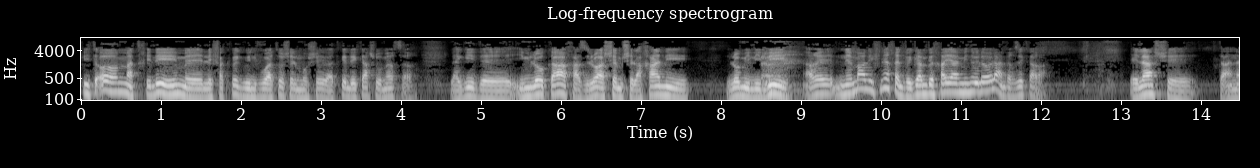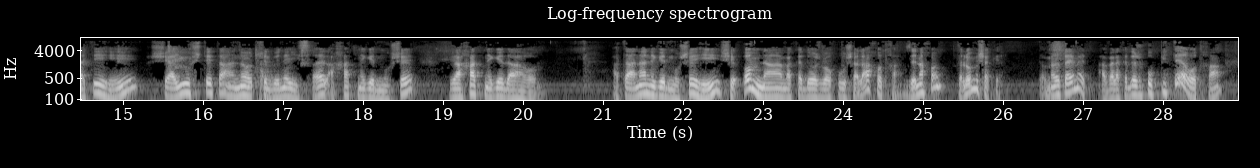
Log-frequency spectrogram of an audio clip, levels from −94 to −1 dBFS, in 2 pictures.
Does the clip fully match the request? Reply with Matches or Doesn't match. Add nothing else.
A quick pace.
Matches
